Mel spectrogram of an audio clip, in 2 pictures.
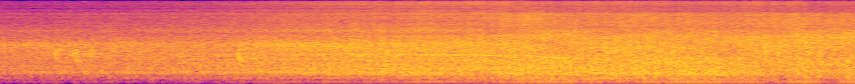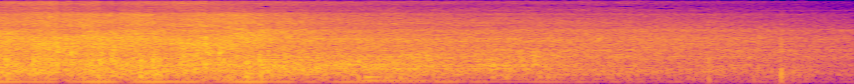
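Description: NS ICMm 'Koploper' electric intercity train passing through the station at speed: a rushing rail and wheel noise that swells as it approaches, is loudest for a few seconds as the carriages go by with low knocks of the wheels, then fades away.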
